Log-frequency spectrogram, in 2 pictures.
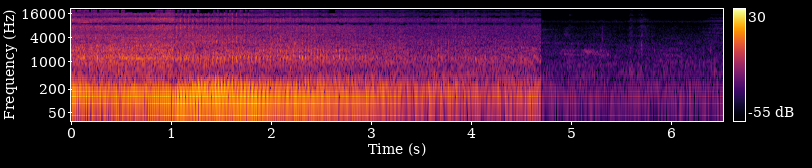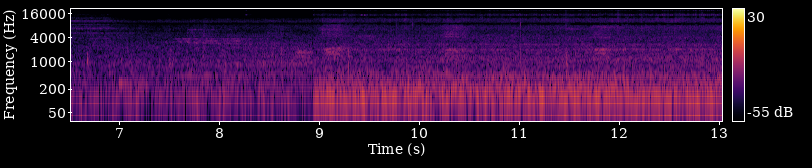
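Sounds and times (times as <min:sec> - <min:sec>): steady low engine hum: 0:00.0 - 0:04.7, 0:09.0 - 0:13.0.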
